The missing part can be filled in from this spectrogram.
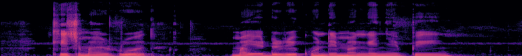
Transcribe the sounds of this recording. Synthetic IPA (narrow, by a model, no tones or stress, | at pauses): kit͡ʃmaɾwot̪ | majʊdoɾekundemaŋɛɲɛpiɲ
